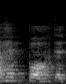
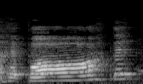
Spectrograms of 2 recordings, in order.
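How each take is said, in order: First: Said in the usual way. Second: "repórter" with POR loud and held very long; sílaba tônica alongada. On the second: Shown as a demonstration. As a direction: stretch the middle syllable of "repórter". Teacher demonstrates the stressed syllable. ("repórter" com o POR forte e esticado)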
